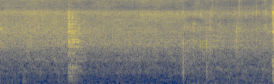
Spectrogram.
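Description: Potato pieces seasoned with turmeric and salt fry in a pan, giving a continuous bright sizzle broken by a few sharp scrapes and knocks as they are stirred.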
